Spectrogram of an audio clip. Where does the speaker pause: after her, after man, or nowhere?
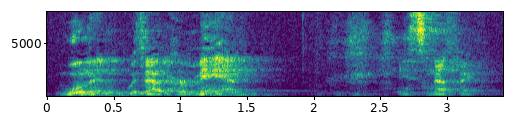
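after man. It pauses after man, grouping woman with her man. Woman is nothing without man.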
